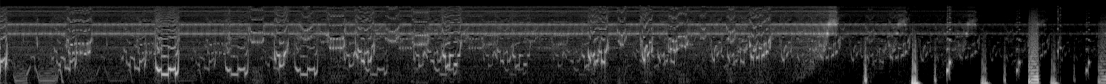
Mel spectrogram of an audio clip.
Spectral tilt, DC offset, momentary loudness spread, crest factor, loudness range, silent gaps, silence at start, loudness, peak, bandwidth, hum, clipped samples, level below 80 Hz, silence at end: -2 dB/octave; under 0.1%; 9 LU; 22 dB; 2 LU; none; 0 s; -26 LUFS; -6 dBFS; 16 kHz; none; under 0.1%; -38 dBFS; 0 s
